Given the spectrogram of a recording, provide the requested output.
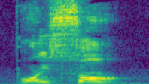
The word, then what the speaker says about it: Poisson: see the name here poisson right the n is poison so this is a french origin name so the scientist poisson studied this and then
